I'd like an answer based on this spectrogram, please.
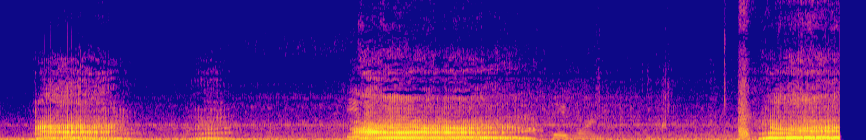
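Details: An American bison (Bison bison) bellows: deep, rumbling roars in several separate bursts, each a second or two long.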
